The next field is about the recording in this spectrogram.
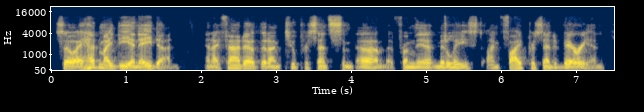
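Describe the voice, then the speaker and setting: Older guy from canada, professor being interviewed, kinda halting, repeats words, dry sound. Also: mid-range voice, no echo. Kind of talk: storytelling interview answers.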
